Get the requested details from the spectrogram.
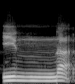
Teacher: Inna itu karakternya apa istifal tipis jadi tidak diangkat pangkal lidahnya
